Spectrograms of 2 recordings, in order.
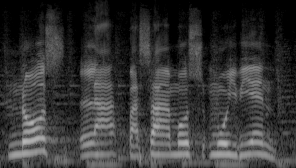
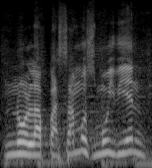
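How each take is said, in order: First: The final s of the first word is pronounced. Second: The final s of the first word is dropped. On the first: It says we had a good time. The speaker calls it right. "Es nos la pasamos muy bien" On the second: It sounds like we did not have a good time. The speaker calls it wrong. "No decimos la S al final de cada palabra"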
